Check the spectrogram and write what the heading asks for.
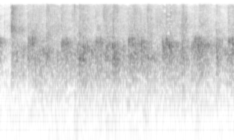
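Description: A crowd applauds steadily, with dense clapping sustained at a fairly even level throughout and no one speaking over it.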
